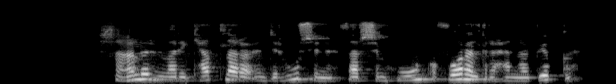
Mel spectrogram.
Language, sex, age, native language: Icelandic, female, 50-59, Icelandic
